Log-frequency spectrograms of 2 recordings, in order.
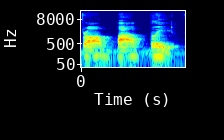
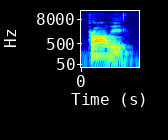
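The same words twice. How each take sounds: First: It is said at a normal, careful speed. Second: It is said very fast and heavily reduced.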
